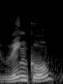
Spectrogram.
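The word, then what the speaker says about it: winkel: Winkle means store. W I N K E L. That's the Dutch word for store. Pronounced Winkle.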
